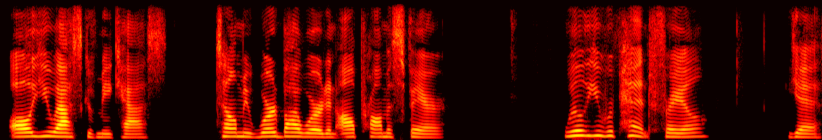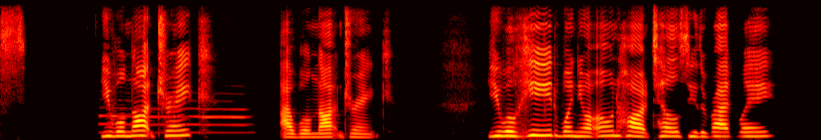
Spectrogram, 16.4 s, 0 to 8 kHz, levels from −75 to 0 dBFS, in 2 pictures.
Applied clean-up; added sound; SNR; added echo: none; Wind instrument, woodwind instrument; 20 dB; none.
